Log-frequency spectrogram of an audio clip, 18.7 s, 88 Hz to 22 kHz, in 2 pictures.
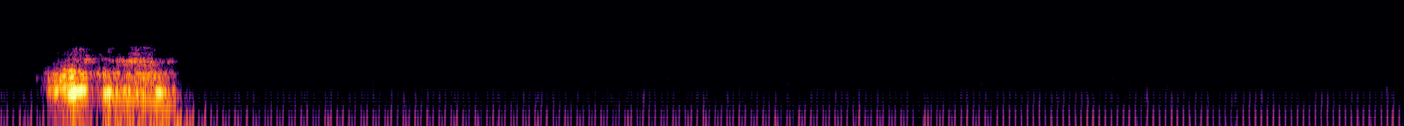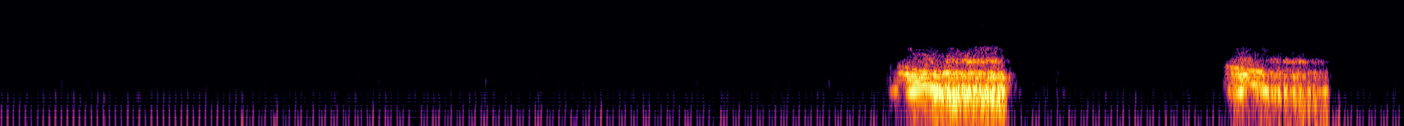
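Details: Carpathian red deer stag in the 2021 rut in Bucovina, Romania, gives a hoarse roar, falls quiet for about fourteen seconds, then gives two more roars two seconds apart over faint low background rumble.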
